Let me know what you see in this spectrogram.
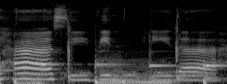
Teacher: Hasidin idza, huruf H dan za dibaca panjang 2 harokat atau ketukan. Ini dinamakan mat tobi'i atau mat asli.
